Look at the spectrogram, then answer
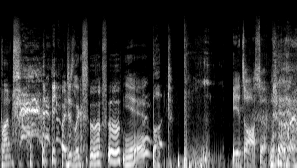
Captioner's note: fretting noises; explosion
